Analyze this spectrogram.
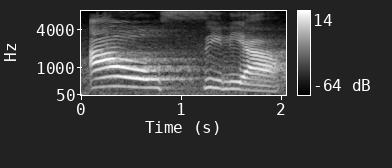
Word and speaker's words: auxiliar: Então, quando é que eu uso o X com o som de SS, que o S vai sair bem puxadinho, bem demorado? Quando ele vem depois da palavra ao.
